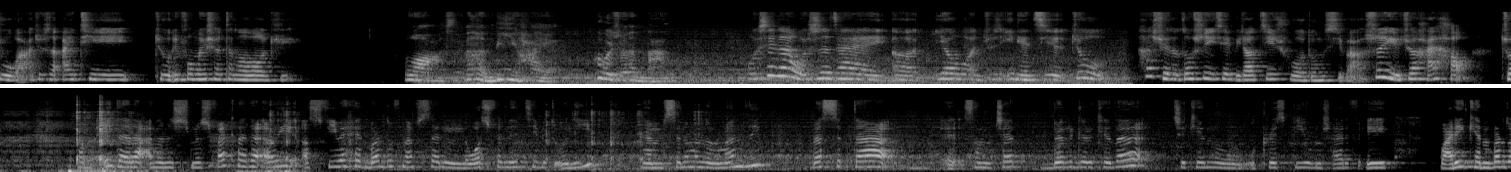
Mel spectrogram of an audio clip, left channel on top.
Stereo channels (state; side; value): different; both; correlation 0.00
